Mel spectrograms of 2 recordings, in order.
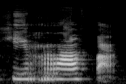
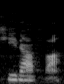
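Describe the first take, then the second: First: The r is a long rolled trill. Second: The r is a single short tap. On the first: The word would be spelled with a double R. The speaker calls it wrong. "If he had two R's, I would say jirafa" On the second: The word is spelled with a single R. The speaker calls it right. "But if it's only one R, it's jirafa"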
